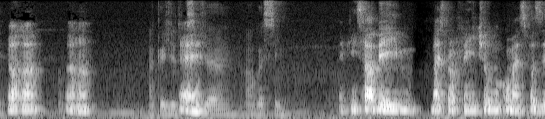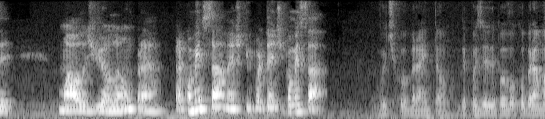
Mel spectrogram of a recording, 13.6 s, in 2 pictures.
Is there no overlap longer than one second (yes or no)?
yes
